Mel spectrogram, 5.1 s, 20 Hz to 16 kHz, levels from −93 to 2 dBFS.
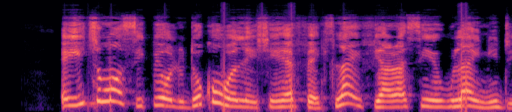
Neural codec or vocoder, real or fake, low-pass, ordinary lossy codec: vocoder, 48 kHz, 128 mel bands, Vocos; fake; 14.4 kHz; AAC, 64 kbps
